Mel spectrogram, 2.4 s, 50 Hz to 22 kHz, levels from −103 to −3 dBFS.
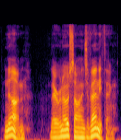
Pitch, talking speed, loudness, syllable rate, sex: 110 Hz, 150 wpm, -15 LUFS, 6.0 syllables/s, male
